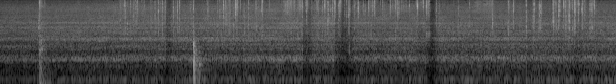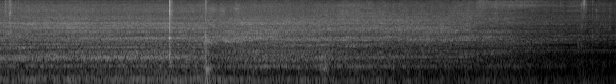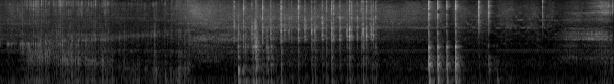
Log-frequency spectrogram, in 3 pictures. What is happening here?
The electric kettle was almost boiling, I opened the wardrop and got a cup and put it on the table, I grabbed a sachet of coffee, opened it and pour it in a cup. Then I switched the kattle off and poured the water in the cup, I stirred with a spoon and sipped.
